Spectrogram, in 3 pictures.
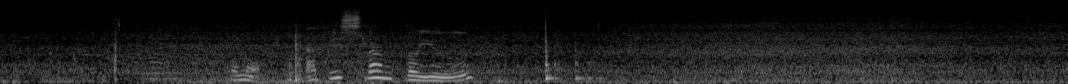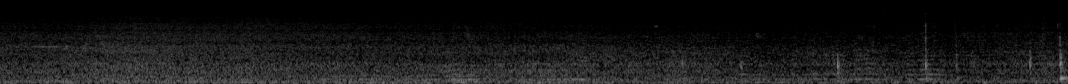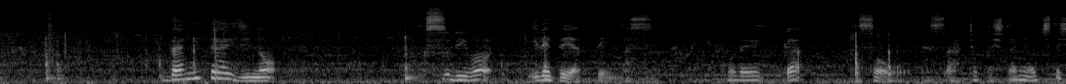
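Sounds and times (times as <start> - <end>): bees buzzing: 0.0 - 8.7, 10.7 - 32.0.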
